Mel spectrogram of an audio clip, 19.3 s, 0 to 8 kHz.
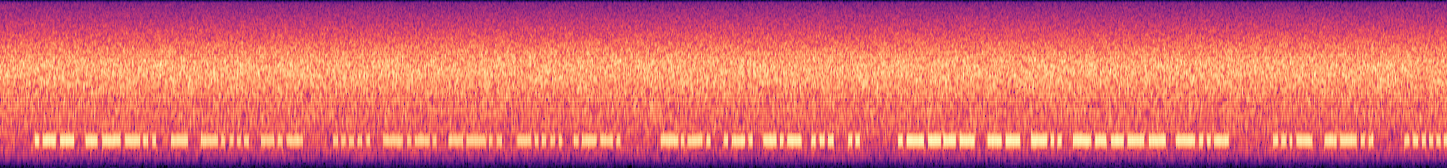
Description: Morse code, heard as a keyed tone, hand-sent with a straight key, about 23 wpm, 500 Hz, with radio static. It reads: W8T6K 5CZ6P CRKSI 1MD0X VZ …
